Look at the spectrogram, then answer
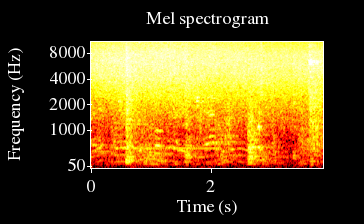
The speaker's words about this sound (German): Um 9 Uhr morgens dampft es bereits aus den Töpfen der Großküche.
